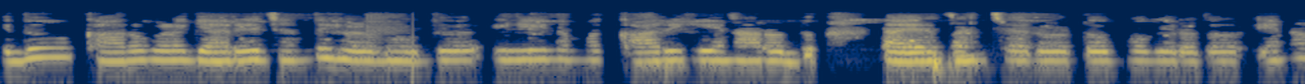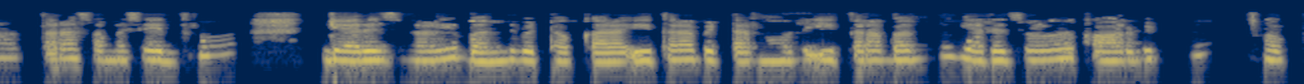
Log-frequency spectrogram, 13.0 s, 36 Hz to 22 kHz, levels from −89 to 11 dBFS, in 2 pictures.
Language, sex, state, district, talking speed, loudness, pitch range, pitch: Kannada, female, Karnataka, Dharwad, 160 wpm, -17 LUFS, 215-235 Hz, 225 Hz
